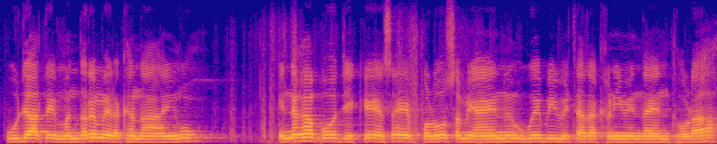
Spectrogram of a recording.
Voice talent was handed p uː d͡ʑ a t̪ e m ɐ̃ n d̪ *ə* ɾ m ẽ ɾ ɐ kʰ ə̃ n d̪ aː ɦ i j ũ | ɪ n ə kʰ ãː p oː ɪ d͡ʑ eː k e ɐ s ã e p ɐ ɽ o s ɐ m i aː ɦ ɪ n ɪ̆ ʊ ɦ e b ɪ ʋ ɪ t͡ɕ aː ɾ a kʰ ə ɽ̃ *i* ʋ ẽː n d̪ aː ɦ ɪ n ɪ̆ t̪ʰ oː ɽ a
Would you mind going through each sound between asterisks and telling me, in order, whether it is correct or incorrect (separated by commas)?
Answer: correct, correct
